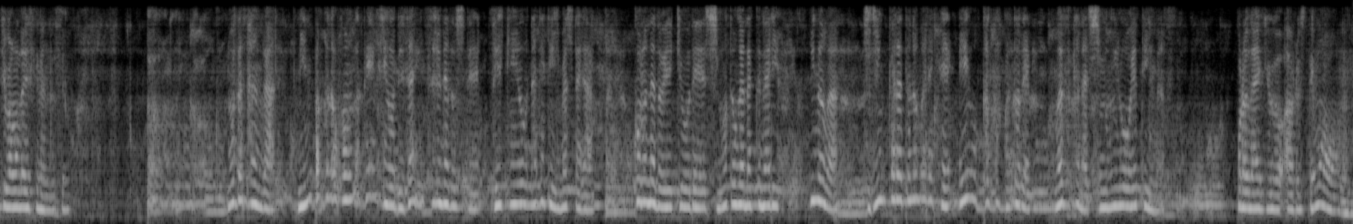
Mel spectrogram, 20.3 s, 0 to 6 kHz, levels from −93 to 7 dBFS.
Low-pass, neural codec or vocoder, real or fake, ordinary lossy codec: 5.4 kHz; codec, 16 kHz, 4.8 kbps, FACodec; fake; none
